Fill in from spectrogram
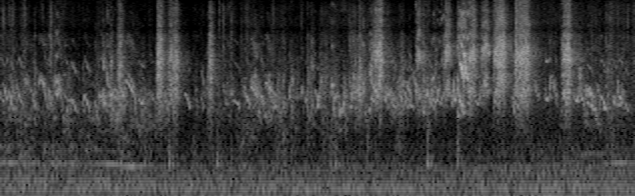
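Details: Baby chickens feeding on spinach, giving many quick high-pitched peeps that overlap in a busy chorus, louder bursts near the end.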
